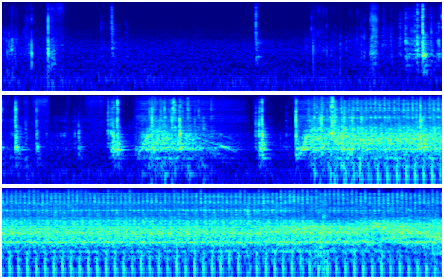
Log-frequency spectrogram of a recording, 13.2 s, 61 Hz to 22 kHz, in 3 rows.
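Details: Coleman mini trail bike with 6.5 HP overhead-valve engine, nearly new and lightly used: a few clicks and fumbling, then the single fires and holds a steady, even putter with no knocks or misses; normal idle.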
